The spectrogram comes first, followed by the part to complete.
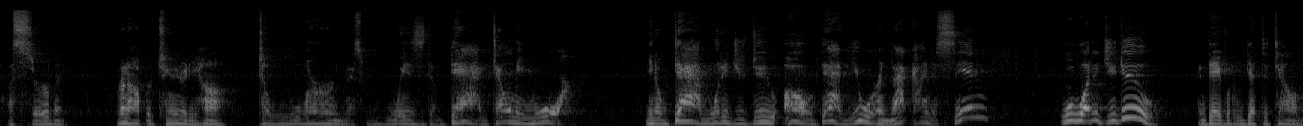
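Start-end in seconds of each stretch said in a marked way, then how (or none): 4.5-11.5 higher, eager curious son pestering his father. Acted. Young Solomon questioning his father David, eager higher voice. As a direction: play the boy begging for stories, climbing higher.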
